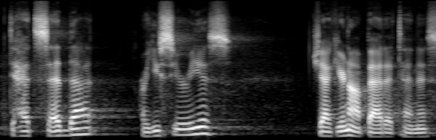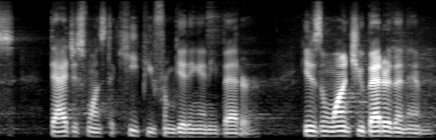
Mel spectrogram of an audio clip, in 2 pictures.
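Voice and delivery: hushed, insinuating aside; wife confiding. Pretend. Wife to son about dad, hushed mock sympathy. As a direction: drop to a low, soft voice as if sowing doubt. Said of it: "if my wife said to my son".

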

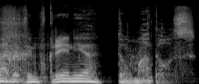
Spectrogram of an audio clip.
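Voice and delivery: lightly put-on Eastern European accent; hamming up a foreign accent; mock Eastern European accent. Jokey accented tomato line.

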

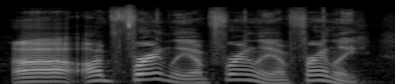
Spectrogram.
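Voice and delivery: high-pitched, repeated assurance; urgent retold appeasement. Gamer tells swordsman he is friendly, urgent appeasement. Reassures armed player in retold scene.

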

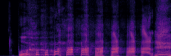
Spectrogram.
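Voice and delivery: high, rolling burst of laughter; hearty laugh. Real, not acted. Preacher tickled by his own point, hearty laugh.

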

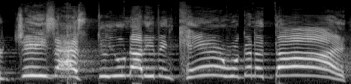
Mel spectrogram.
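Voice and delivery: loud, high, slow panicked cry; panicked shout. Retold or imitated. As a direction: yell it like you're sinking. Panicked disciples shouting in storm.

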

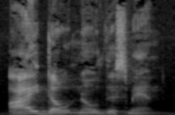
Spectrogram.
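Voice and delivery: slow, deliberate denial; measured, drawn-out delivery; slow rereading. Shown as a demonstration. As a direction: read it out slowly, weighing each word. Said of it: "let me read it again slowly".

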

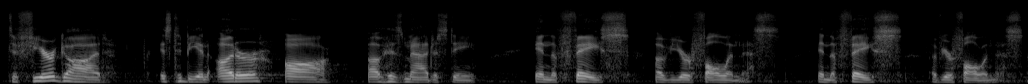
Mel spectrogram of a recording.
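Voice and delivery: slow, soft, low repeat for note-takers; said slowly. Shown as a demonstration. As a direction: dictate in hushed, measured phrases. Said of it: "Say it slowly so I can write it down".

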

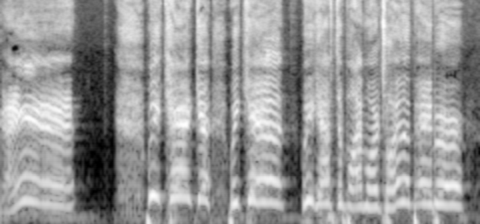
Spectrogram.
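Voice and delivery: mock panicky shopper. Mocking lockdown shoppers, high frantic voice. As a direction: play the obedient panicker. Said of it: "walking around looking at arrows on the floor like".

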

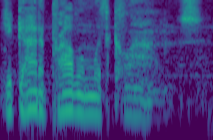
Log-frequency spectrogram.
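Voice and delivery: low, soft, sinister clown; quiet menace. Acted. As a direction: drop low and soft to unsettle him. Clown turns menacing toward interviewer.

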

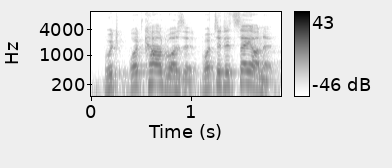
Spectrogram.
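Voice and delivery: high, urgent questioning; gasp, then press anxiously for an answer; Galahad. Acted. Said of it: "And Galahad says".

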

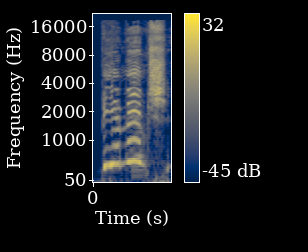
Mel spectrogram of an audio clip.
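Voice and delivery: high falsetto cartoon Yiddish voice; Mickey Mouse voice. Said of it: "That fucking killed me".

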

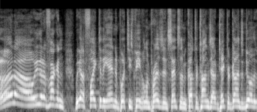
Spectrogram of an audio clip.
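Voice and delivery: high, fast frantic rant; government mocked as a panicked ranting official. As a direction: rattle off the list in a frenzy. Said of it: "And they're like".

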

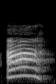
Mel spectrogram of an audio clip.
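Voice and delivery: loud, high-pitched "Ah!"; sudden yelp of inward alarm; short comic scream; alarmed cry. A narrator's reading. What the laugh really meant.

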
